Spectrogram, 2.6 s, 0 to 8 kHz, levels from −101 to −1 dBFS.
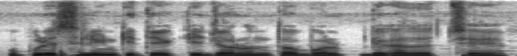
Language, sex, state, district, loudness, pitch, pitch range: Bengali, male, West Bengal, Alipurduar, -14 LUFS, 115 Hz, 105-125 Hz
